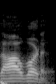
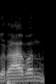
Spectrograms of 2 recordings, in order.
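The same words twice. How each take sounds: First: The final consonant is a flapped r sound. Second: The final consonant is a plain n sound. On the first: It reflects a regional habit from one area. "Uttar Pradesh के लोग क्या ड़ pronounce करते हैं" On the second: It reflects a regional habit from another area. "Bihar के लोग रावण बोल देता है, न ही प्रोनाउंस कर देता है"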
